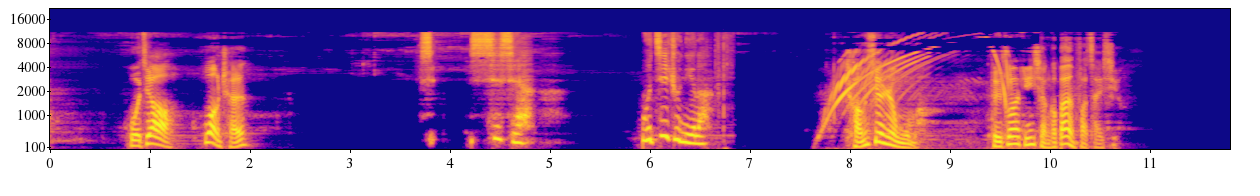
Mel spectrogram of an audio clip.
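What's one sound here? A young man speaks calmly and close.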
